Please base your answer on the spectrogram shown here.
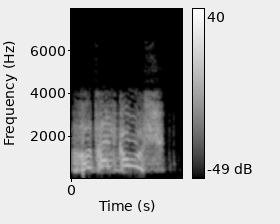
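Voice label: left wing, mood high, French; War Thunder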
